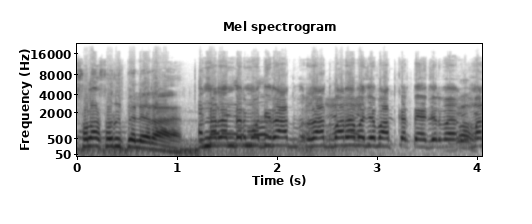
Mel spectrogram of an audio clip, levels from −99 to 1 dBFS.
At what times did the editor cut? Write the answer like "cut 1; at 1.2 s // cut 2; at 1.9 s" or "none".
cut 1; at 1.2 s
